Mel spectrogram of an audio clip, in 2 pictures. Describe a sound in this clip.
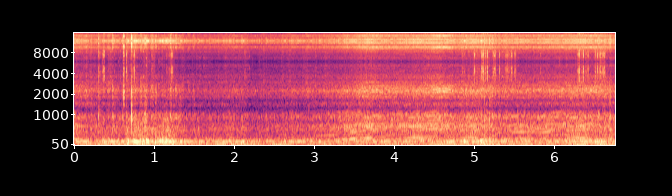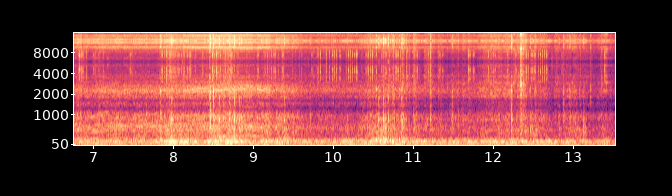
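A car engine drones steadily from inside the car.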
